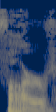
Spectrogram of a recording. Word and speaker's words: Favre: about bruh five farv Brett Favre it's easier if you actually don't just look at it so if you can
